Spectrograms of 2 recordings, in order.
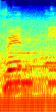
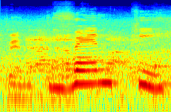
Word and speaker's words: Venchi: Venky Venki ang pronunciation sa pagal yung CS K. Ito yun Venki yung pronunciation.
